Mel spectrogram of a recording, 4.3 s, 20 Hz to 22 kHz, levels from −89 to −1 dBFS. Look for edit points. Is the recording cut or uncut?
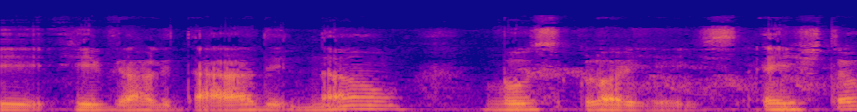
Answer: uncut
